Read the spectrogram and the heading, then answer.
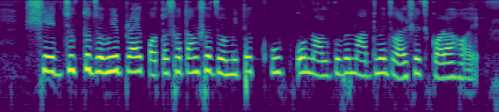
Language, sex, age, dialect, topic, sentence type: Bengali, female, 18-24, Standard Colloquial, agriculture, question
